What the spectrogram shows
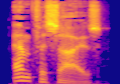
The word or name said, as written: emphasize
